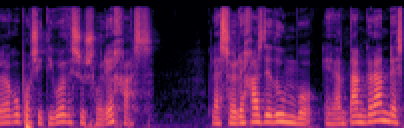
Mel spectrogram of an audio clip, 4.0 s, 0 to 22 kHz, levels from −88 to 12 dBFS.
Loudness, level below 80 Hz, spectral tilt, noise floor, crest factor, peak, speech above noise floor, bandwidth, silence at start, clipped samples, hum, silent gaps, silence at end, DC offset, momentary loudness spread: -19 LUFS; -34 dBFS; -3.5 dB/octave; -61 dBFS; 20 dB; 0 dBFS; 42 dB; 16.5 kHz; 0 s; under 0.1%; none; none; 0 s; under 0.1%; 9 LU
